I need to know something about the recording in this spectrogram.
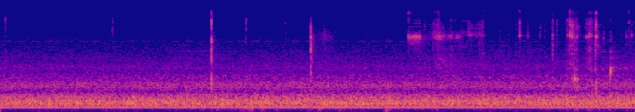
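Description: Faint clicks and light scratchy handling sounds as the metal parts of a Monteverde Invincia multi-function pen are fitted back together, a few single clicks first, then a cluster of small ticks toward the end as the barrel is brought to be screwed on. A steady low room hum runs underneath.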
